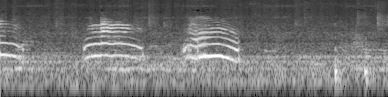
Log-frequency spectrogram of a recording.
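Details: Angora mother cat scolding her kittens indoors so they settle to sleep and stop misbehaving: two drawn-out, wavering meows about a second each, rising then falling, separated by a short pause, over a quiet room hum.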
